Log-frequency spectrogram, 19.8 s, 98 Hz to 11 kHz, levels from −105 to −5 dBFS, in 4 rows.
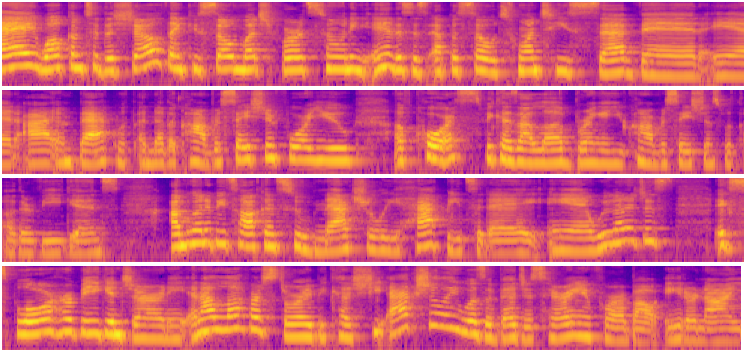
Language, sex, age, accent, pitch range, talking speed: English, female, 30-49, American, 180-245 Hz, 210 wpm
